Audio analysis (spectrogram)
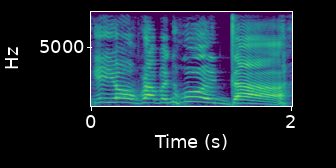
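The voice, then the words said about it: Put-on New Jersey accent. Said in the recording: “Jersey accent. Yes. Not an old Jersey accent, a new Jersey accent.”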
